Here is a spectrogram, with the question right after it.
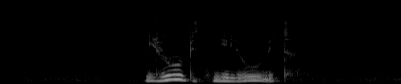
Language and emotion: Russian, sad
